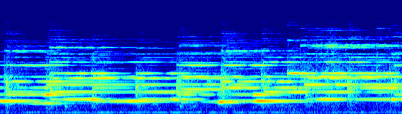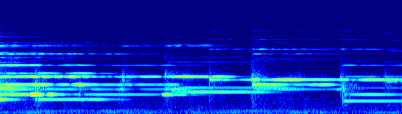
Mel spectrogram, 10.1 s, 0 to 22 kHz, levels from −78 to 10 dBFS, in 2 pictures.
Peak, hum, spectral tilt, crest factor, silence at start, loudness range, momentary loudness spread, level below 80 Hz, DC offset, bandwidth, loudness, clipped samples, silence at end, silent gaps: -8 dBFS; none; -1.5 dB/octave; 16 dB; 0 s; 13 LU; 18 LU; -58 dBFS; under 0.1%; 10 kHz; -22 LUFS; under 0.1%; 0 s; none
